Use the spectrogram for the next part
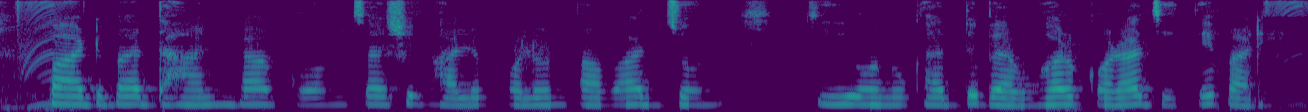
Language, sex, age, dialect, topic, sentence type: Bengali, female, 25-30, Northern/Varendri, agriculture, question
